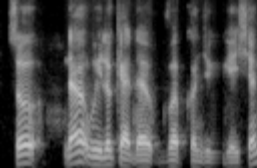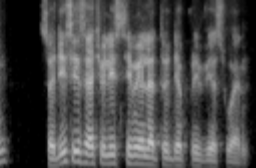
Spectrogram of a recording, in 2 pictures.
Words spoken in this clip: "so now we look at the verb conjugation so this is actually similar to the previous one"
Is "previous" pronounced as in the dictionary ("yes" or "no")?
yes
